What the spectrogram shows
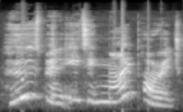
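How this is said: It is cried out in Mother Bear's voice.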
